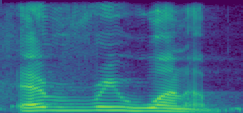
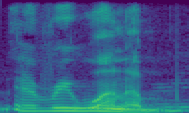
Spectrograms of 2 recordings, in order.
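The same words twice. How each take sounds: First: EVERY stressed with a falling close; emphatic. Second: Every one of 'em repeated, quieter; softer echo. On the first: Grandmother insisting all her family will be saved, emphatic. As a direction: lean on every. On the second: Grandmother echoing her prayer for her family, softly. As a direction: let the repeat fall away softly. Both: Real, not acted. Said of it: "That's my prayer".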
